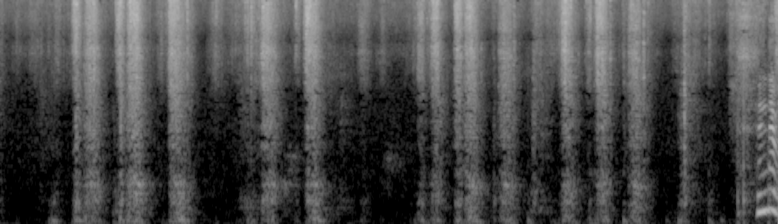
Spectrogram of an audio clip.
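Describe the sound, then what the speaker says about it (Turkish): A knife chops fresh parsley on a board, a close, rhythmic series of crisp cutting strokes in short bursts separated by brief pauses. "Şimdi maydanozlarını kesiyorum."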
